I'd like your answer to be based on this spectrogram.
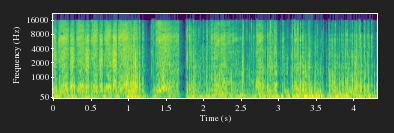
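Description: Long nails scratch across a framed tingle board made of a rhinestone mesh sheet and pearl stickers on flat, solid cork. It sounds like a dense, continuous gritty scraping and crackling with bright, zipper-like rasps over a low rumble, broken by two brief pauses.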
